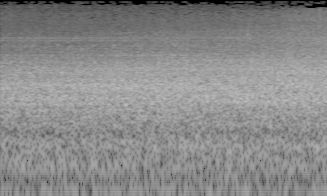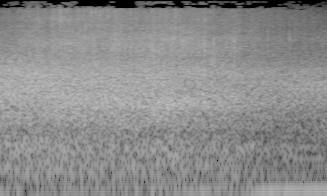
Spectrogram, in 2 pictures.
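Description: A car approaches and roars past close by.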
